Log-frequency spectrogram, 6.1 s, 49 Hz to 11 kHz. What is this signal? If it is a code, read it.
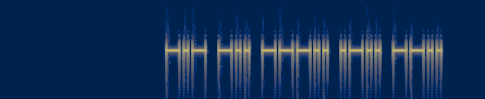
Morse code, heard as a keyed tone, about 22 wpm, 700 Hz. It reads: KD8LZ
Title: USA Call Signs - 5 Characters - Repeated 3x - 22wpm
